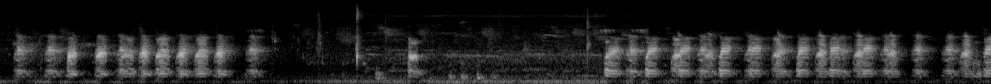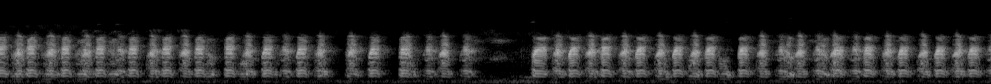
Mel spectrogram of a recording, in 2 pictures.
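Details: Morning frog chorus after the year's first rain, 9 May 2022. Rhythmic, harsh croaking pulses repeat about three times a second. A short rustling interruption comes early, then the calling resumes steadily.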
